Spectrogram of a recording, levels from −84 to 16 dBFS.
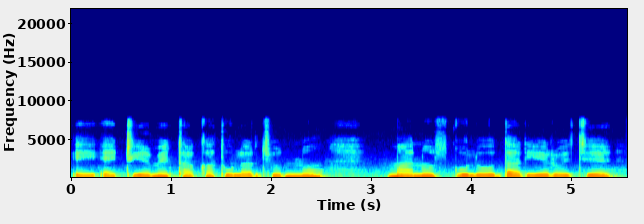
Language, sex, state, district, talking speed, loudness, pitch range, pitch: Bengali, female, Tripura, West Tripura, 85 wpm, -15 LUFS, 210-225 Hz, 215 Hz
